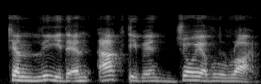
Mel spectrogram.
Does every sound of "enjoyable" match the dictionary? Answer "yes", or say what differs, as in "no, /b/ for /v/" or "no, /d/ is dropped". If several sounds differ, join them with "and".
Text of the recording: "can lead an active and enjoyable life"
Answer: no, /b/ is dropped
